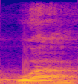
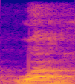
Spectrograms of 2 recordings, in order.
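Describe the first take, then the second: No difference in how they are said.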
